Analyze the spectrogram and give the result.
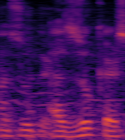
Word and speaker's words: Açúcar: Essa é a pronúncia certa? – Açúcar Sugar.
